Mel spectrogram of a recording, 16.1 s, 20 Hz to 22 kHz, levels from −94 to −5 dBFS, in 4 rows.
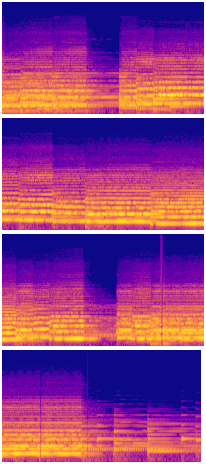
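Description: Short concealed packet loss occurs at 5.37–5.41, 6.09–6.13, 11.25–11.31, 12.87–12.92 and 13.82–13.85 s. Each time, about 20 to 40 ms failed to arrive, and the receiver covered the gap by extending the preceding sound, leaving a brief smear or wobble. On a spectrogram the harmonics flatten into a short, frozen stripe.

A burst of packet loss at 9.77–9.83 s drops about 40 ms. The receiver fills 45 ms with a fading continuation, then skips ahead. The waveform shows a decaying envelope and an abrupt resumption.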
